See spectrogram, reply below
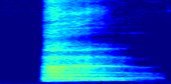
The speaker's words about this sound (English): So let's exhale.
